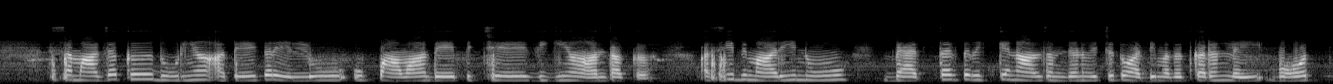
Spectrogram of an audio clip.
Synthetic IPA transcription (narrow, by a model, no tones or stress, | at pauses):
səmaːd͡ʒəkd̪uːɾijãːʔət̪eːkəɾeːluːʊpaːʋãːd̪eːpɪtːʃʰeːʋɪɡɪjaːnt̪ək | ə̰sĩːbɪmaːɾiːnũː | bɛːt̪əɾt̪əɾiːkːeːnaːlsəmd͡ʒəɳʋɪt͡ʃt̪ʊɦaːɖiːməd̪əd̪kəɾəɳləiːbɔːt̪̚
